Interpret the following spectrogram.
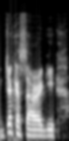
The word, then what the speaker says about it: Jeka Saragih: Jeka Saragih.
